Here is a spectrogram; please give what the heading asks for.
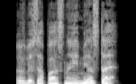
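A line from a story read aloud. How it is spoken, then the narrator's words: Scoffing. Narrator (Russian): хмыкнул я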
